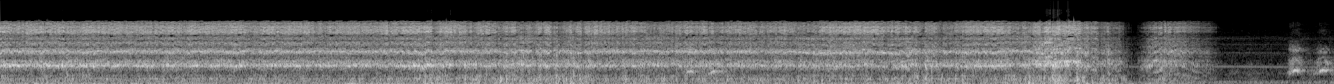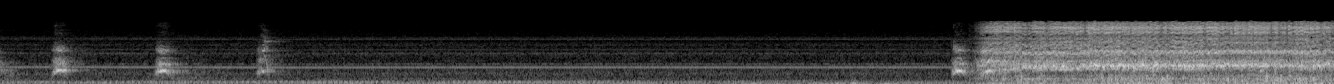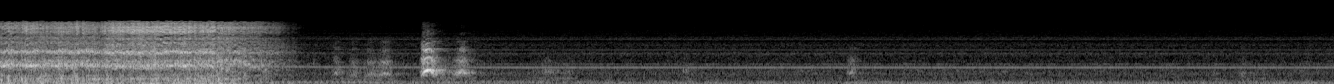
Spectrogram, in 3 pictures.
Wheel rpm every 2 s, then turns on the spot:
240, 240, 230, 230, 230, 140, 0, 0, 0, 0, 0, 60, 200, 230, 120, 0, 0, 0, 0, 0.
none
